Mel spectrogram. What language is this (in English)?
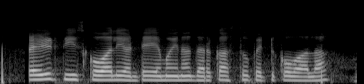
Telugu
